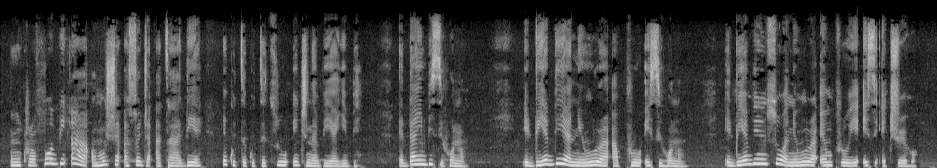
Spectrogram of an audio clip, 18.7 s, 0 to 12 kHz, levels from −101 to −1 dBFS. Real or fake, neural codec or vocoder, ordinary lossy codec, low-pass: real; none; AAC, 64 kbps; 10.8 kHz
